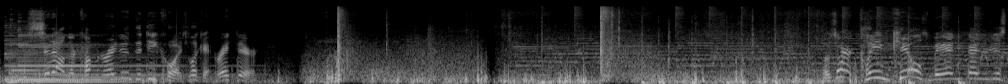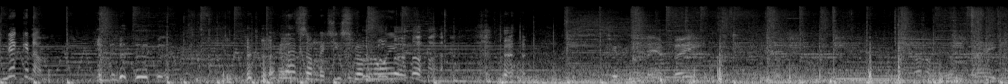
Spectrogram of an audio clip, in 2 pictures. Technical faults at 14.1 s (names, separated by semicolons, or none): clock drift buffer slips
